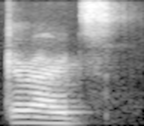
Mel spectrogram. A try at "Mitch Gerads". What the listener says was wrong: There's only one R. Gerads. Mitch Gerads.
